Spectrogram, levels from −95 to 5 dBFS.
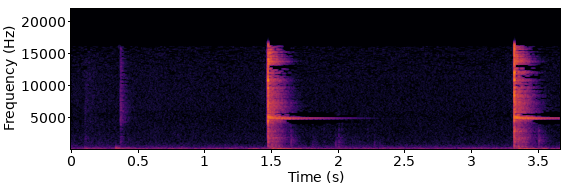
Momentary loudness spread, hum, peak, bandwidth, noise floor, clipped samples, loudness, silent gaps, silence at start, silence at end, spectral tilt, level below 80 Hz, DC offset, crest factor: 20 LU; none; 0 dBFS; 16.5 kHz; -59 dBFS; under 0.1%; -27 LUFS; none; 0.35 s; 0.05 s; 0.5 dB/octave; -52 dBFS; under 0.1%; 36 dB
